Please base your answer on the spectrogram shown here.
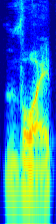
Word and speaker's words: VoIP: VoIP so the IP VoIP is commonly pronounced void it stands for voice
